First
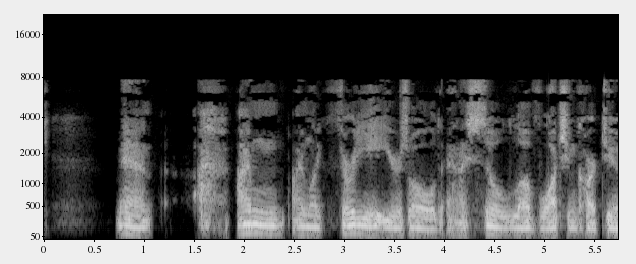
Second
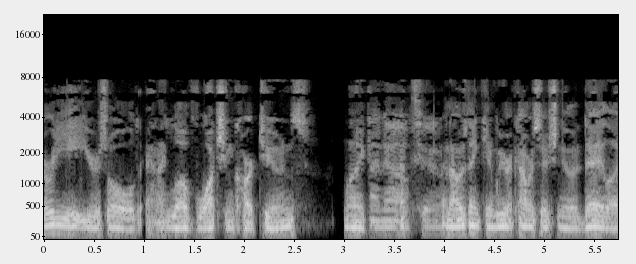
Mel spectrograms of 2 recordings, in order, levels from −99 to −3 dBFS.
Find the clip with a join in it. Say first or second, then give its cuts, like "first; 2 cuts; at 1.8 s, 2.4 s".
second; 5 cuts; at 1.2 s, 3.3 s, 3.6 s, 4.2 s, 4.7 s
